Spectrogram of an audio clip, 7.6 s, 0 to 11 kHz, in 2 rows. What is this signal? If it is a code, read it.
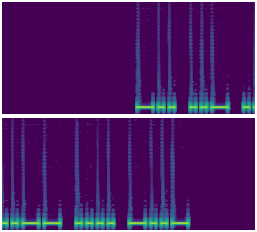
Morse code, heard as a keyed tone, about 15 wpm, 700 Hz. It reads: DU3HX
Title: DXCC-100 Call Signs - 5 Characters - Repeated 2x - 15wpm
